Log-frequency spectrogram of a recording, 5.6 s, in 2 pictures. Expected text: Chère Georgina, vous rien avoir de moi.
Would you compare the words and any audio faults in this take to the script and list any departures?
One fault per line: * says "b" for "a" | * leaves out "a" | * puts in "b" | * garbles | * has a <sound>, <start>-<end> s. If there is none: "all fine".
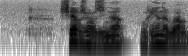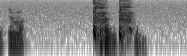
* has a cough, 4.2-5.0 s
